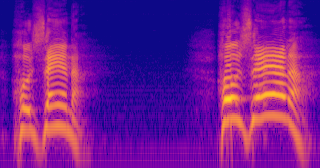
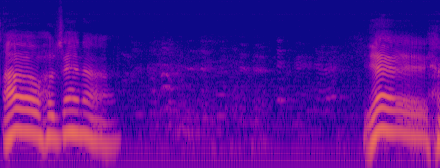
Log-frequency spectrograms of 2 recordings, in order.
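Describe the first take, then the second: First: Loud, high rising shout of Hosanna; full-throated Hosanna shout; crowd yelling. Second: Soft, limp mock Hosanna; mumbled lazy cheer; half-hearted. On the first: Retold or imitated. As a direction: shout it like a crowd welcoming a king. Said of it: "they were yelling". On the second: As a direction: say it bored and unimpressed. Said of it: "They weren't just saying".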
